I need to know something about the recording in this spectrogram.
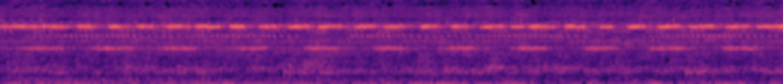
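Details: Crickets chirping together, a recording meant to scare rats, aid sleep and tutor birds; quick even pulses, nearly four per second, over a sharp sustained high-pitched ring.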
